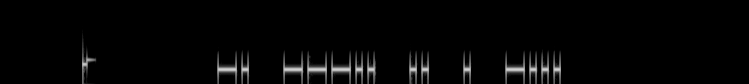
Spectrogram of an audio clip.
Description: Morse code, heard as a keyed tone, about 20 wpm, spaced as for 14 wpm, 700 Hz. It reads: N8IEB
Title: 245 Lesson 39g - Letter z - Call Signs 20wpm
